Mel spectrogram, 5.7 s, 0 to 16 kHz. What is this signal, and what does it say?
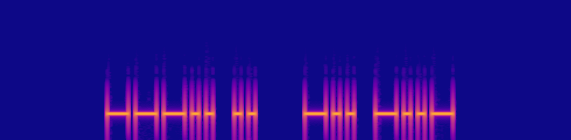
Morse code, heard as a keyed tone, about 17 wpm, 700 Hz. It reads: 8I DX
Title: Winter Field Day Exchanges Encore 17wpm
